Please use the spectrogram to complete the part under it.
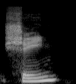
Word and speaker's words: Schoen: Dus misschien dat het ehm, onder het nieuwe management van, en ik vind het belachelijk hoe dat de Amerikaan moet uitspreken, maar Joe Shane, en er staat gewoon schoen, dat is eigenlijk de, de, nieuwe general manager van de Giants, Joe Shane.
